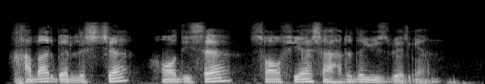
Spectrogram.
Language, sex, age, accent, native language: Uzbek, male, 18-24, Andijon, Uzbek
